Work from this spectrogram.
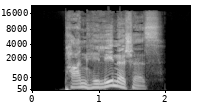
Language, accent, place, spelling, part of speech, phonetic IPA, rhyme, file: German, Germany, Berlin, panhellenisches, adjective, [panhɛˈleːnɪʃəs], -eːnɪʃəs, De-panhellenisches.ogg
- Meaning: strong/mixed nominative/accusative neuter singular of panhellenisch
